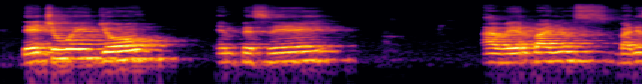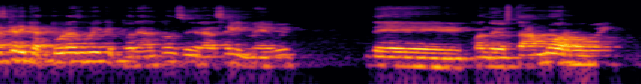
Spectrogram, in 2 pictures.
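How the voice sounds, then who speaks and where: Speaking at a fairly slow pace in a room with audible echo, a man with a high pitch uses lively intonation and big swings in loudness. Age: 20s. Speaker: podcast host, medical student. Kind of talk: casual chat.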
